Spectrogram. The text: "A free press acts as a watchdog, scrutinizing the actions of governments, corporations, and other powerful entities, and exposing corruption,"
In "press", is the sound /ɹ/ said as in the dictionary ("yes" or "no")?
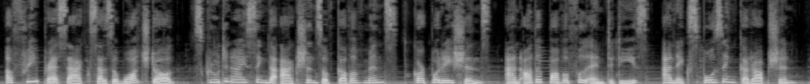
yes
